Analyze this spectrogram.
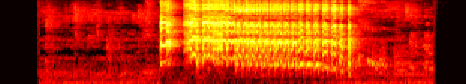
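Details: Chicken, one of a series from different countries, giving a loud pulsing crow of about two and a half seconds that follows a quieter low rumble of background noise.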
